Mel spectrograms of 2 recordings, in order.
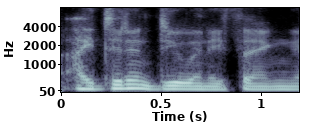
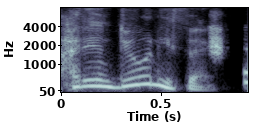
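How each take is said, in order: First: Said in the usual way. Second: High-pitched, alarmed protest; a sudden squeak of retold panic; startled denial. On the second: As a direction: blurt it out in shocked innocence. Grandma asks what he did.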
